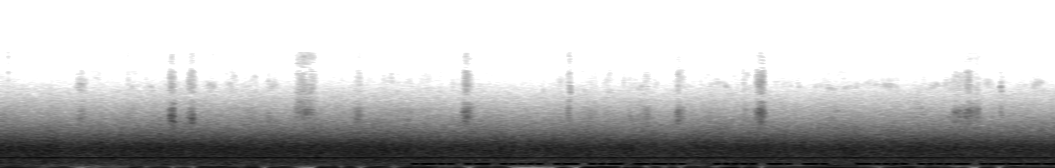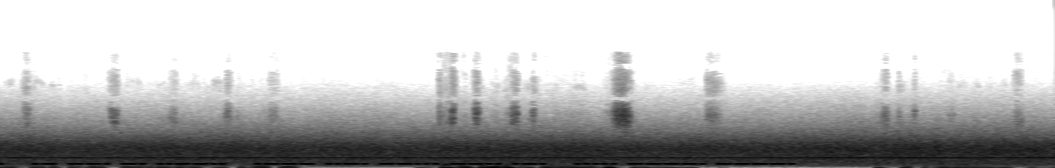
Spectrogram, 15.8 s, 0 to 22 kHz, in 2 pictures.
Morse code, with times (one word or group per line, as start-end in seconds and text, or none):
3.1-5.1 LA5AUZ
5.4-6.2 5NN
6.4-7.9 641
8.2-9.6 AGN?
9.8-12.0 JF7ZR
12.2-13.9 599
